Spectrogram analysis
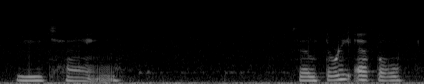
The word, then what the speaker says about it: butane: chain that prefix this but that's a long u sound not a short u sound so this would become butane so three ethyl 2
